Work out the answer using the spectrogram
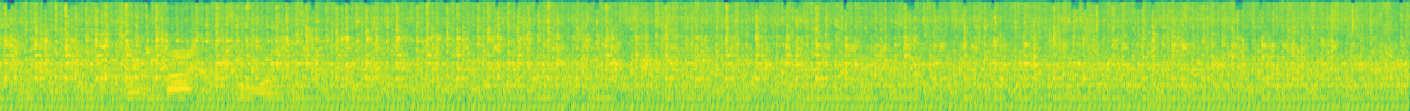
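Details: Sea Ray sterndrive after repair of seized gimbal bearing that had welded to the drive shaft and was cut off: steady even idle, smooth low rumble, no knocking or grinding; normal idle.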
